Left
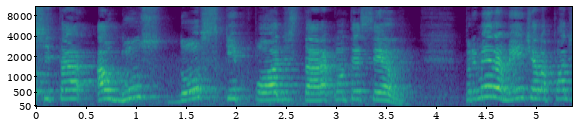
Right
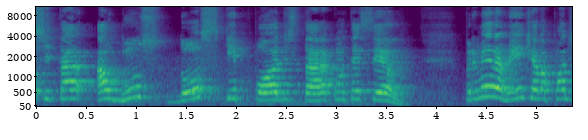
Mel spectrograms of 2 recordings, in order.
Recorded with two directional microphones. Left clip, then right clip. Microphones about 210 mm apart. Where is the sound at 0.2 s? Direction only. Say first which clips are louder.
Right 2 dB; 10° right (ahead or behind).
